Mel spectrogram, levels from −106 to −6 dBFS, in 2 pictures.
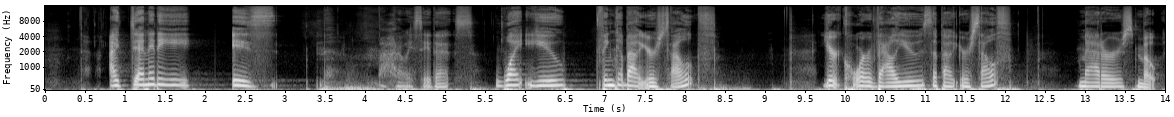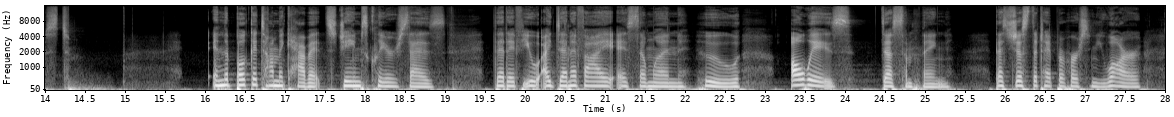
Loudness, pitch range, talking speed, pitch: -23 LUFS, 155-205 Hz, 95 wpm, 180 Hz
